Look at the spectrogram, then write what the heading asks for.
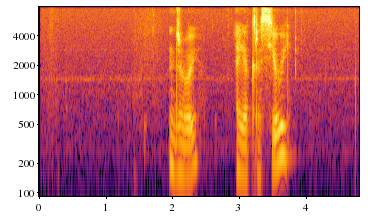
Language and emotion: Russian, positive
